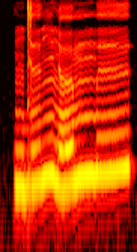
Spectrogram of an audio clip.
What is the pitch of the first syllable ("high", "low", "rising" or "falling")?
rising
